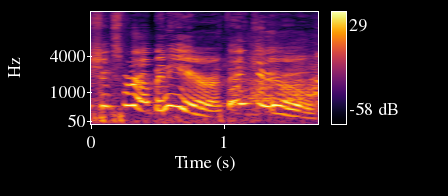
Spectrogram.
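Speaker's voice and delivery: high, pleased mock boast; smug self-praise. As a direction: preen like a proud author. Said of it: "I was like".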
